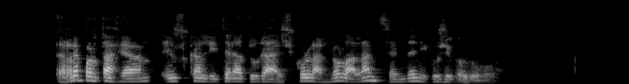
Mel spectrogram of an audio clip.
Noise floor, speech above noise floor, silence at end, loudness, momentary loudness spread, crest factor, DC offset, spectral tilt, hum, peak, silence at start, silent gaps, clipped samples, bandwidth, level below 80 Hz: -85 dBFS; 58 dB; 1.35 s; -27 LUFS; 13 LU; 20 dB; under 0.1%; -6 dB/octave; none; -8 dBFS; 0.55 s; none; under 0.1%; 11.5 kHz; -80 dBFS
